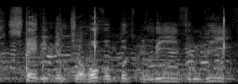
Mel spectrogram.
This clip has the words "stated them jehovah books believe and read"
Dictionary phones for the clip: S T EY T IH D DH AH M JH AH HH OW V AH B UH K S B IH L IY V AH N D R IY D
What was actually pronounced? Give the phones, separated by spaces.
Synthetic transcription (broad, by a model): S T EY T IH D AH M JH AH HH OW V AH B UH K B IH L IY V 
